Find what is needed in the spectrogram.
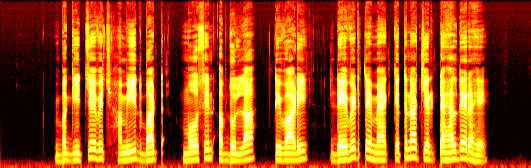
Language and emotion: Punjabi, neutral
